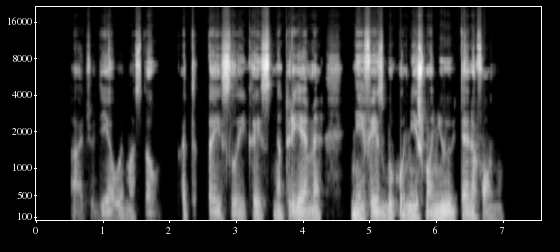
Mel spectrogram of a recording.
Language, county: Lithuanian, Kaunas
